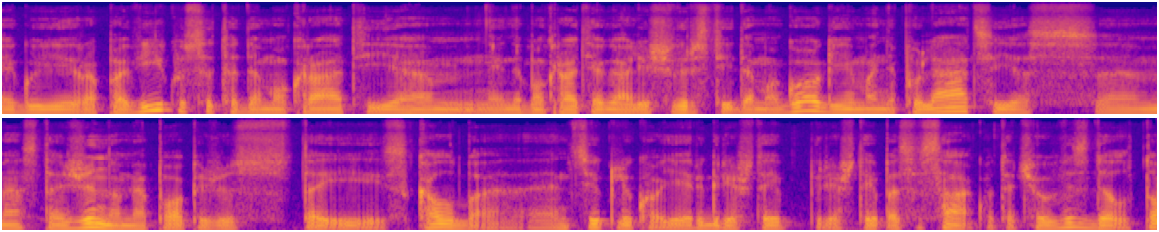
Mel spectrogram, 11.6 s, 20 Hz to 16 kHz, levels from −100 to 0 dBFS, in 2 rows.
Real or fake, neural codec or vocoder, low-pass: real; none; 14.4 kHz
